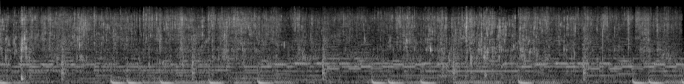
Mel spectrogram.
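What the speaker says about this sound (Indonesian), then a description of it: "selanjutnya cuci terong hingga bersih." Running tap water splashes steadily over sliced eggplant being rinsed in a sink, with a continuous trickle and irregular knocks and clatters of the pieces, close and fairly loud, no talking.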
